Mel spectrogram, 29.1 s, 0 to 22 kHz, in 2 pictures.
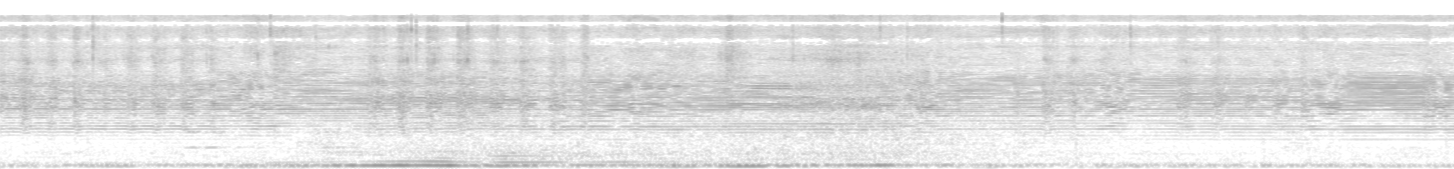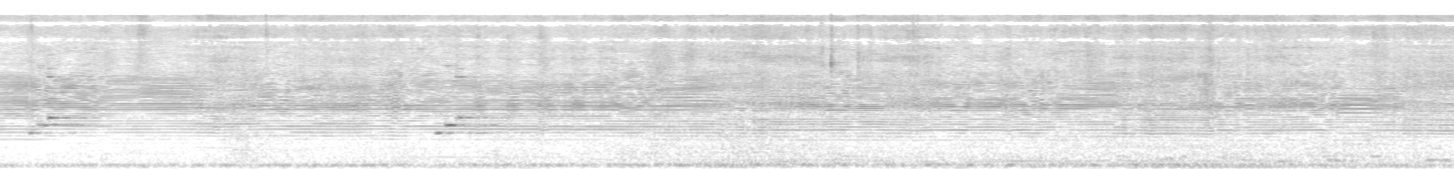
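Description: Cordless electric hair clipper with a 4.5 mm guard buzzing steadily as it cuts short hair on the sides and back of the head, the hum swelling briefly a few seconds in.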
